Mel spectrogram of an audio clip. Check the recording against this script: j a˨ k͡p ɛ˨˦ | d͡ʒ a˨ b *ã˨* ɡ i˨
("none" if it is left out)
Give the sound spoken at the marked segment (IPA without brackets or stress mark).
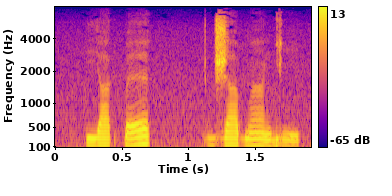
ã˨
